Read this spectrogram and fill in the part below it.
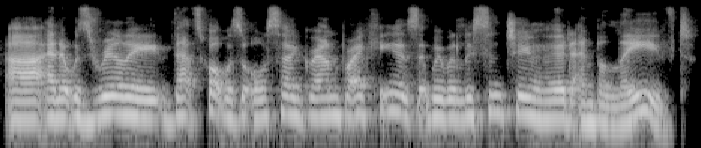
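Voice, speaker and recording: A woman with a lowish voice answers as an interview guest, speaking conversationally at a moderate pace. She's earnest and emphatic, frequently repeating words to hammer home her point.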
